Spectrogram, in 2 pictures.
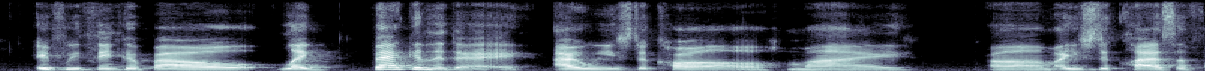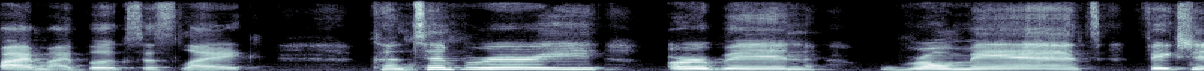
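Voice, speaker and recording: A woman with a normal speaking voice talks at medium pitch with ordinary pitch variation. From US Midwest, Cleveland, Ohio. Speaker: author and publisher. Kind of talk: interview conversation.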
